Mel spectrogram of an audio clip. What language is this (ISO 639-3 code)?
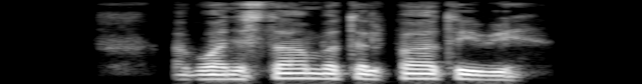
pus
